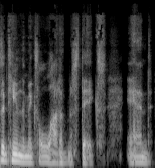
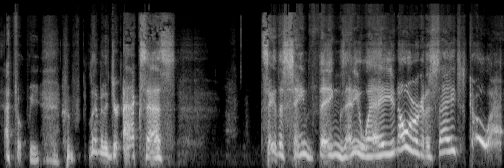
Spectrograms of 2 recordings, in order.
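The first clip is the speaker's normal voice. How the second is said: mock coach brushing off press; 11 semitones higher than usual. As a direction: play a fed-up coach shooing reporters, hammed up. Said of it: "That'd be the exact press conference".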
